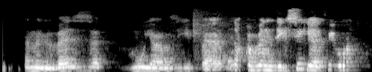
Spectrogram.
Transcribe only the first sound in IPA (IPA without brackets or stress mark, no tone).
æ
